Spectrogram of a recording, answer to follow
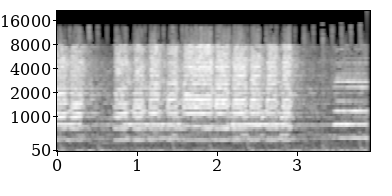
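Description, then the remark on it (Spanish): Horns of 42 driving school cars honk together in a loud, continuous chorus through the city streets of Ávila, Spain, protesting a shortage of driving examiners and long waiting lists; overlapping sustained blasts with some pulsing toots over the low rumble of traffic, with no one speaking. “No son tractores, ¿eh? Son coches de autoescuelas, todas las que hay aquí en la provincia de Ávila.”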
